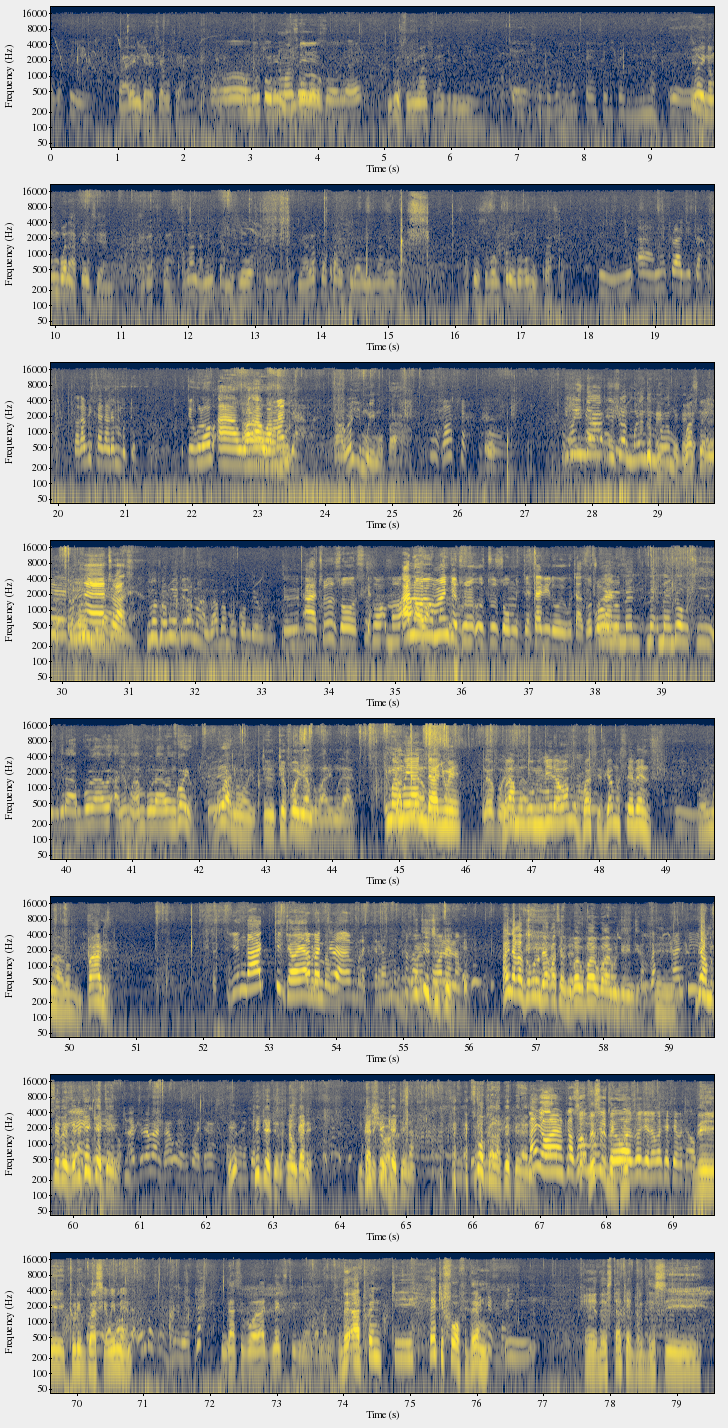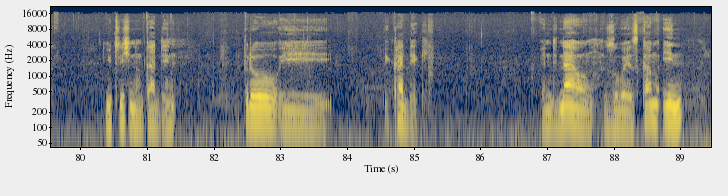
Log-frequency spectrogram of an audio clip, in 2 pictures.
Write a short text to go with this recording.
Mugande, Zubo's project officer describes where we are and introduces us to the Tuligwasye Women Group who are working at this site maintaining a garden during the rainy season. Zubo Trust recently assisted the women in the construction of a pond for fish farming. Zubo Trust is a women’s organization bringing women together for self-empowerment.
